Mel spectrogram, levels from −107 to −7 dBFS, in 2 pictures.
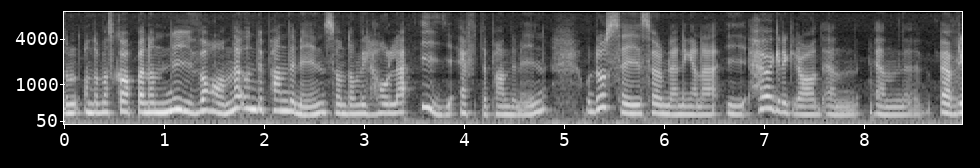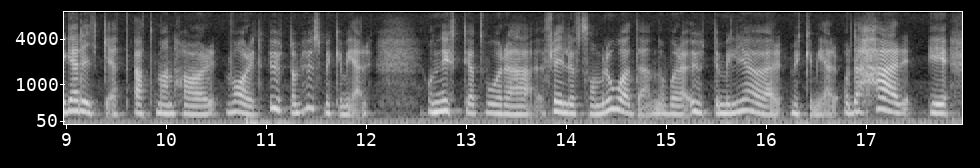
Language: Swedish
